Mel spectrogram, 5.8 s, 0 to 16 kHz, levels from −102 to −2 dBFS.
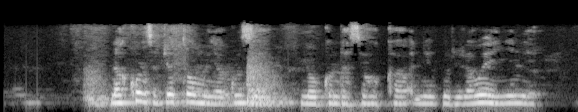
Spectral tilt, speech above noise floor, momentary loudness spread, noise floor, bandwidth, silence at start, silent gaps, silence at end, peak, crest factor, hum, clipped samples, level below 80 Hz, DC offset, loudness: -4.5 dB/octave; 31 dB; 12 LU; -50 dBFS; 8.4 kHz; 0.3 s; none; 0.4 s; -4 dBFS; 16 dB; none; under 0.1%; -60 dBFS; under 0.1%; -19 LUFS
